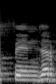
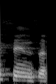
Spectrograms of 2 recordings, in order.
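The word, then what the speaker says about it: sensor: बगल वावेल है तो इसको सेंजर पढ़ेंगे कि सेंसर पढ़ेंगे ये इसको पढ़ेंगे सेंसर क्या पढ़ेंगे सेंसर एक वर्ड और है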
